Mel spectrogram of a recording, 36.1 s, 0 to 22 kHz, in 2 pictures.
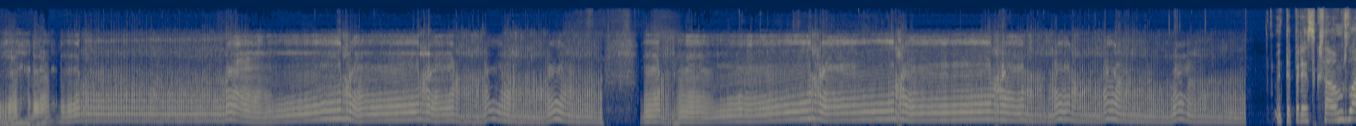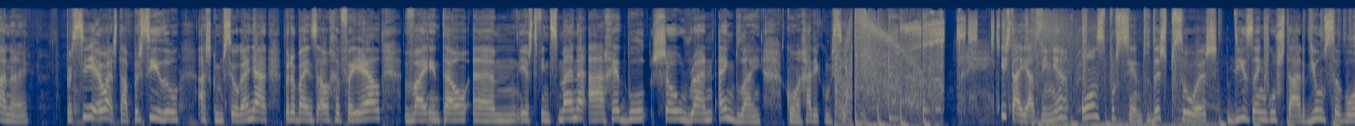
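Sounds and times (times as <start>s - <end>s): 
man's voice imitating a rally car engine: 0.0s - 16.6s
speech: 17.2s - 30.0s, 31.6s - 36.1s.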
